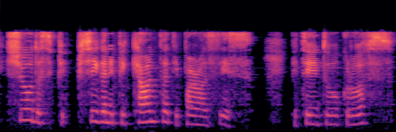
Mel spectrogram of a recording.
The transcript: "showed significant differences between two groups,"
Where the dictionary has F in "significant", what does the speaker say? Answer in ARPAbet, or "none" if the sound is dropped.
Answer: P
